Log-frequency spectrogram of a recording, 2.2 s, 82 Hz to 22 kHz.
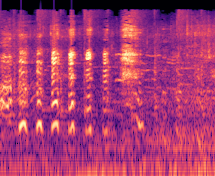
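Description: A woman laughing in a quick run of about five pulses, over the steady low rumble of road and tyre noise inside a Tesla Model 3 cabin as the car accelerates.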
